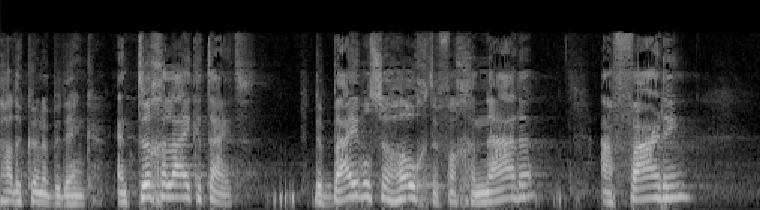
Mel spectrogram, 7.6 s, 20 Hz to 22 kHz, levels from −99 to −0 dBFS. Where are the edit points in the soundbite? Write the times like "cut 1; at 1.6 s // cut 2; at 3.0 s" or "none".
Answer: cut 1; at 1.1 s // cut 2; at 3.0 s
